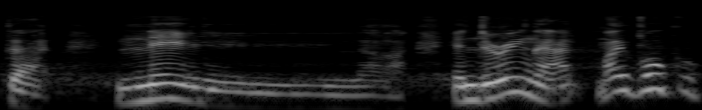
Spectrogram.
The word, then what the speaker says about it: Nella: So first word has a double L in it. Nella. Right, and I'm going to do this as it comes to me. And we'll cover all the principles of pronunciation. So nella. How do I make a double L? Is by holding the L in phonation on the with the tip of my tongue on the roof of my mouth, like that, nella.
